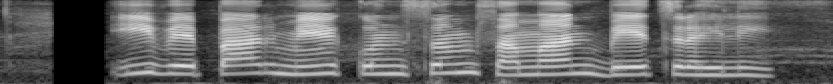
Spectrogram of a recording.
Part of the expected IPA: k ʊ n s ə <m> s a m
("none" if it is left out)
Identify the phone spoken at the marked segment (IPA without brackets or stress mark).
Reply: m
